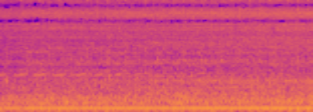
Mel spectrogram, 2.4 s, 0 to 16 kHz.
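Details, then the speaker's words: BMW M50 inline-six from an E34 that had sat for years, after freeing a stuck injector and fixing vacuum leaks: smooth, even idle on all six, no misfire, stumble or knock. "and there we go she's on all six finally in the for the first time and i don't know how many years turns out at the end of the day it was just the injector stuck"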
